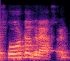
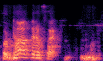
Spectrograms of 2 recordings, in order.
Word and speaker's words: photographer: say photograph we call but when we say photographer we don't say photographer we say photographer there the the stress is on the second syllabus when we say photographically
